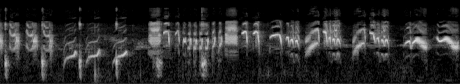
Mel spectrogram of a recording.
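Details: Chinese hwamei in dense, loud song with rapid, varied whistled notes, chattering bursts and sweeping slurs that follow one another with hardly a pause.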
